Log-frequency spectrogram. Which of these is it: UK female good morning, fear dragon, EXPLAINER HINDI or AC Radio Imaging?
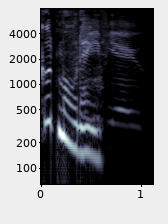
UK female good morning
